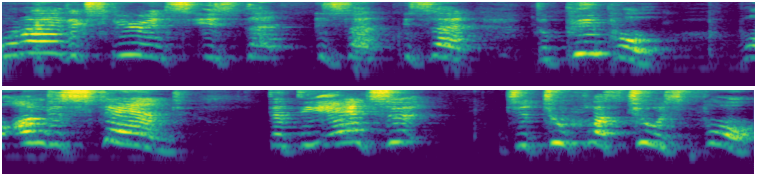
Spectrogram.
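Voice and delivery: put-on high-pitched old man voice. Playing six-year-old Bernie answering someone who says he is only six, Bernie's old man voice. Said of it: "He still had an old man voice".

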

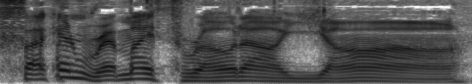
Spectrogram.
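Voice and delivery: put-on slow, eager goth groupie girl, stretched-out yeah. Playing a goth groupie girl who begs to be killed: goth groupie girl character voice. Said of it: "goth groupie girl who wants to basically be killed".

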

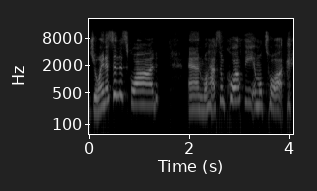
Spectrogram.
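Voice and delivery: put-on New Jersey accent. Host closing the show, inviting listeners to join, in a New Jersey accent. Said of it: "I'm giving you my like New Jersey accent".

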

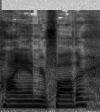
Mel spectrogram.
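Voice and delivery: ordinary delivery

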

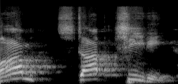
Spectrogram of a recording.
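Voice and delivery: high, loud, slow scolding with laughter. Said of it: "and he goes".

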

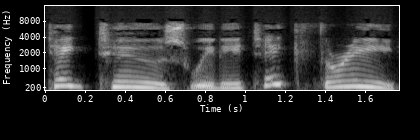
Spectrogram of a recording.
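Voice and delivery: high, sugary sweet voice. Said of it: "they're like".

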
